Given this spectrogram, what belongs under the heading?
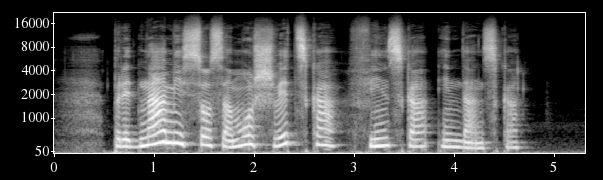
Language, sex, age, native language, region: Slovenian, female, 60+, Slovenian, Carinthia region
